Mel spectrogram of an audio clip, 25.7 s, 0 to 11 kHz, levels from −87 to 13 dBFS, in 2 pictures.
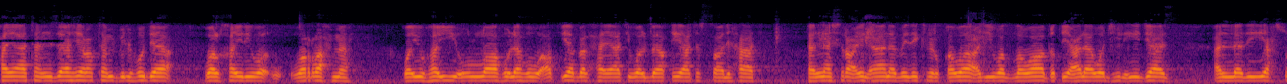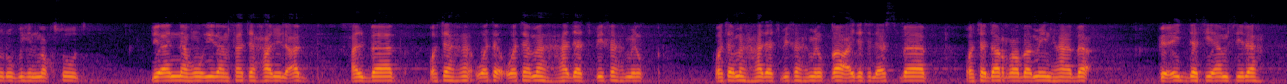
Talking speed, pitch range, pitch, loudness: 85 wpm, 145-155 Hz, 150 Hz, -20 LUFS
